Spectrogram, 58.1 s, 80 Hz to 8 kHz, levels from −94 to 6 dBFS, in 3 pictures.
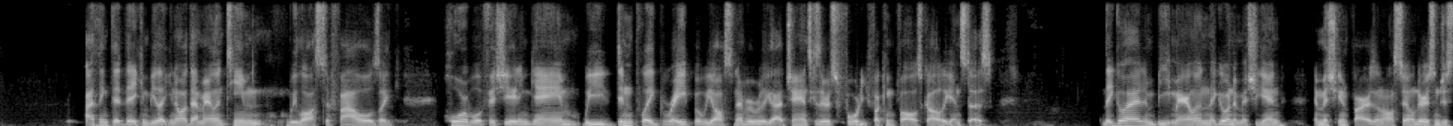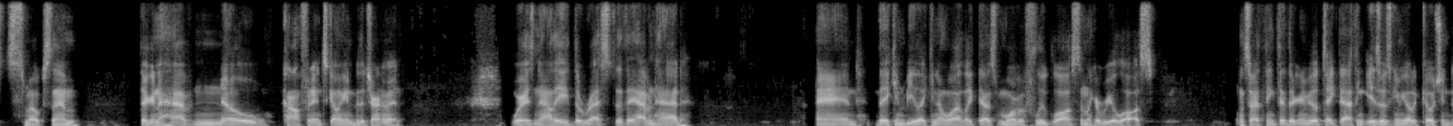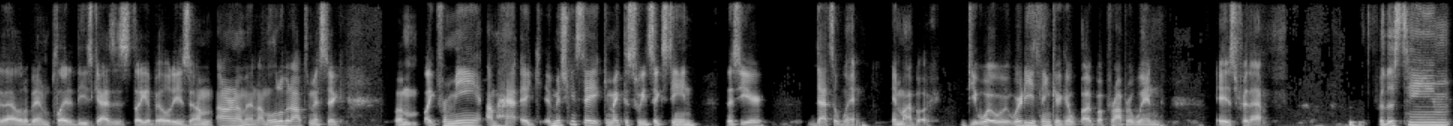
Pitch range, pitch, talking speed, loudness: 95-120 Hz, 105 Hz, 195 wpm, -21 LUFS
